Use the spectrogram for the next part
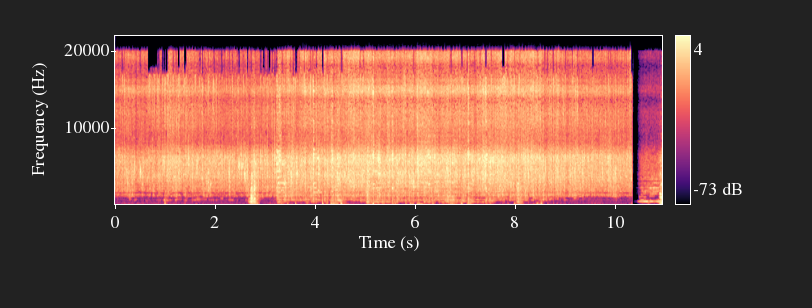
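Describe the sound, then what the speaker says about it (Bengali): Onions fry in mustard oil with a loud, dense sizzle running steadily throughout, punctuated by stirring knocks and scrapes, ending with a brief break and a clatter. "পেঁয়াজ ভাজার জন্য সরষের তেল দিলাম।"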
